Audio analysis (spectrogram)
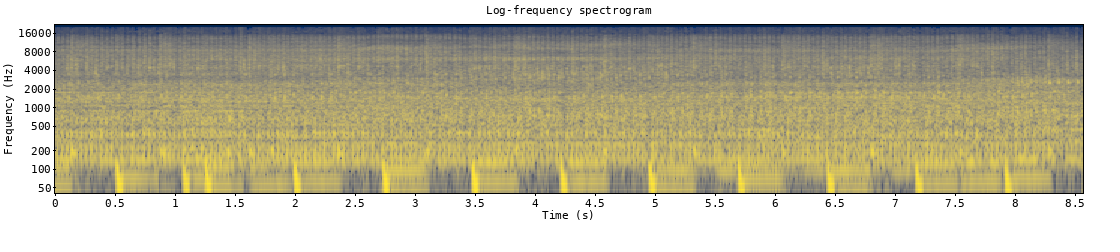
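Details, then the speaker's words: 1981 Evinrude 20 hp two-stroke outboard after powerhead flush and new thermostat and gasket, previously running cold; warm, fast busy idle with even burble and no knocks or misses; sounds healthy, minor tweaking left. "Well, don't sound too bad right [music] there. Little tweaking. Sounds good."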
